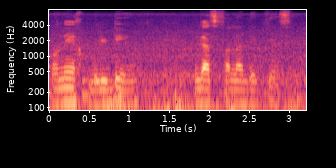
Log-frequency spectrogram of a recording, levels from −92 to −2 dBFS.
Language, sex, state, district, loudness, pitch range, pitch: Bengali, female, Assam, Hailakandi, -21 LUFS, 100-115 Hz, 110 Hz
